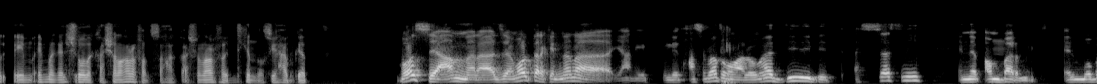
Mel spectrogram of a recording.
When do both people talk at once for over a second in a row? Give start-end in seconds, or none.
none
